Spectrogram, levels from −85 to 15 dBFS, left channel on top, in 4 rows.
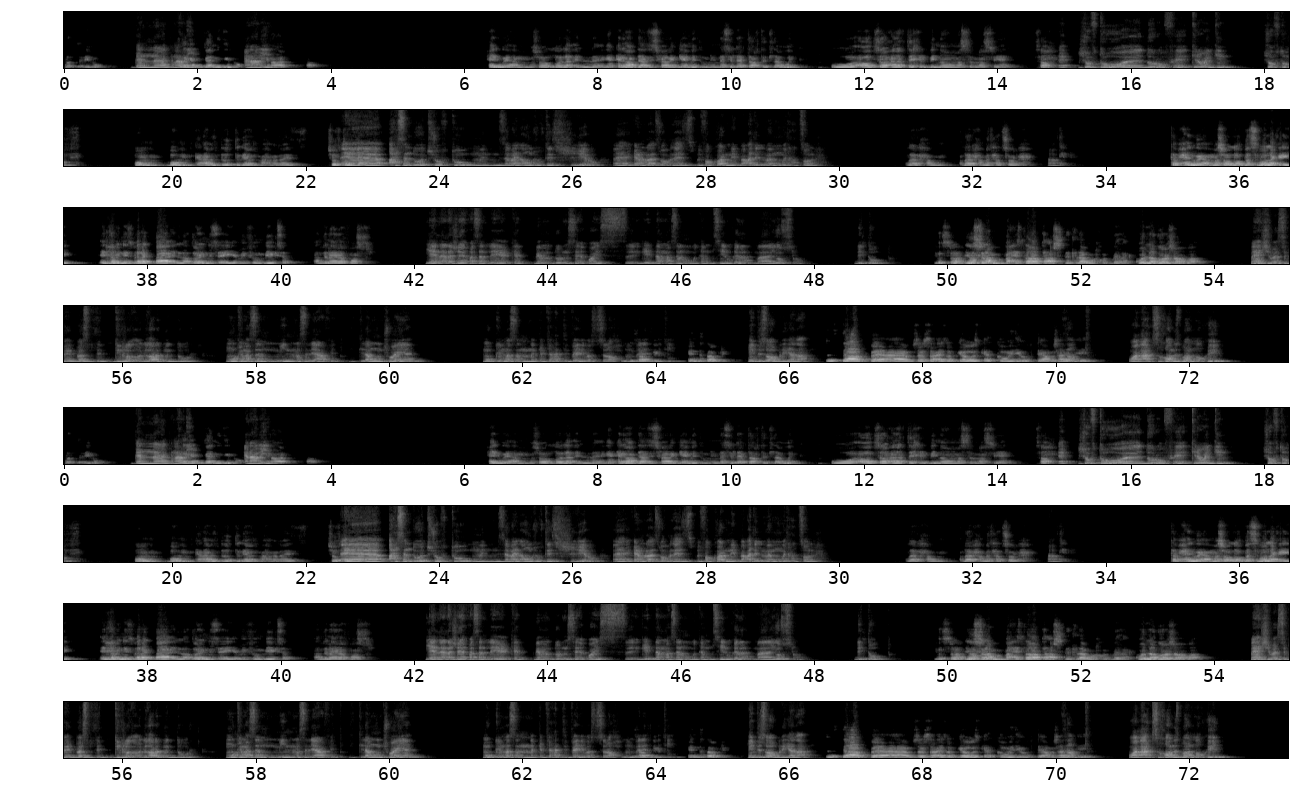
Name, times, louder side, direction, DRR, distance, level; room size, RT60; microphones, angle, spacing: voice 1, 0.2-0.5 1.7-2.6 3.1-3.3 3.6-3.7 6.3-11.0 11.5-14.2 14.6-14.9 19.4-21.9 22.3-22.9 31.0-32.9 33.3-33.4 35.0-36.8 37.3-40.1 40.5-41.3 49.8-53.7 63.5-64.1 64.5-65.0 66.5-70.5, left 2 dB, 40° left, -5 dB, 1.3 m, -28 dB
voice 2, 1.0-1.9 2.7-3.2 14.9-17.5 18.0-18.4 22.5-26.3 26.6-29.7 33.1-33.3 37.3-37.5 42.2-47.8 48.6-49.0 54.5-57.0 57.5-60.4 61.4-64.3 65.4-66.3 70.0-70.3 71.1-72.4, right 1 dB, 35° right, 1 dB, 0.8 m, -33 dB
3.3 x 2.4 x 2.5 m, 0.38 s
head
